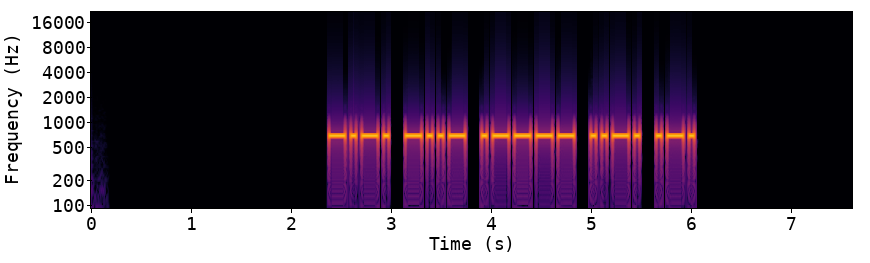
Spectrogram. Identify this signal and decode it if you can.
Morse code, heard as a keyed tone, about 22 wpm, 700 Hz. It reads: CX1FR
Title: DXCC-100 Call Signs - 5 Characters - Repeated 2x - 22wpm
